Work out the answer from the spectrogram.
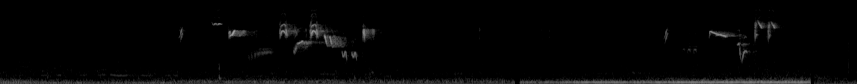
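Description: Songbird chirping in two quick bouts of short, high notes, the second a few seconds after the first, over a low steady rumble that cuts off suddenly near the end.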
